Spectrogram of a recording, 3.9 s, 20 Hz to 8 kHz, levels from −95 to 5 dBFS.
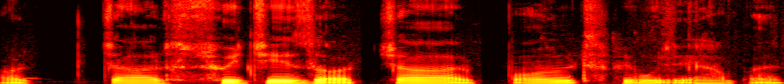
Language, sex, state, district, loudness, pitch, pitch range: Hindi, male, Himachal Pradesh, Shimla, -19 LUFS, 120 Hz, 110-140 Hz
